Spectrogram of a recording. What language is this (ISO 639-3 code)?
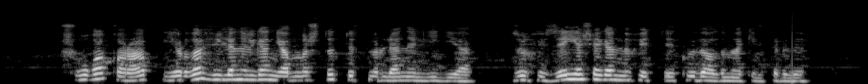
bak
